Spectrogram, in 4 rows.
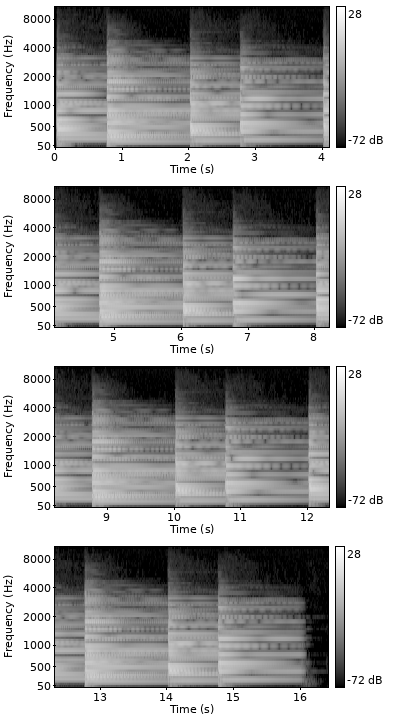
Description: EZkeys 2 House

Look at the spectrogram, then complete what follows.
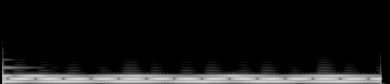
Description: Classic Organ C4

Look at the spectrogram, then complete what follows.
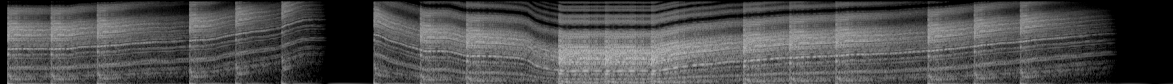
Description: CY RIDE 909

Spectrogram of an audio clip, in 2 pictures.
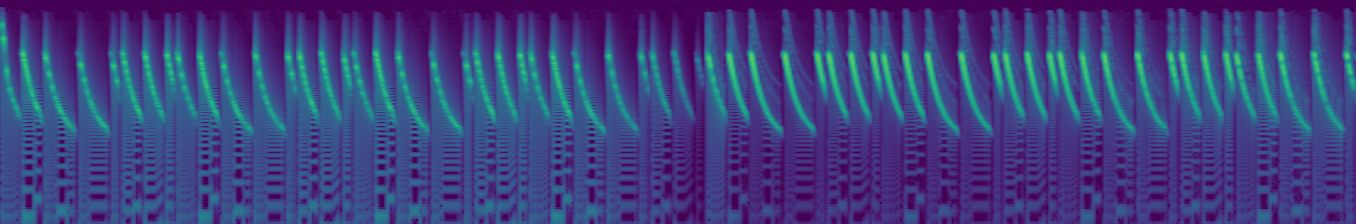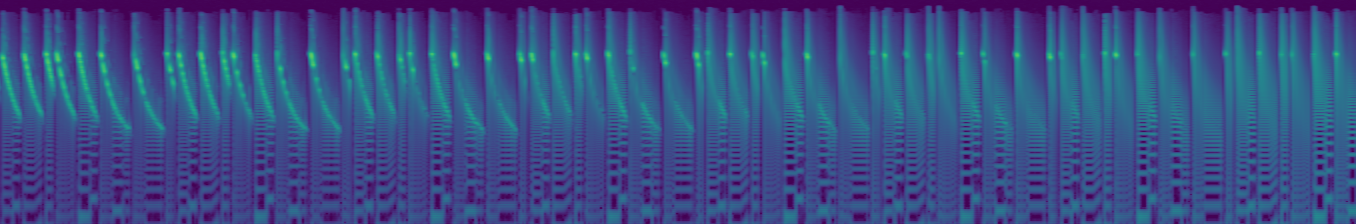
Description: Bassline normal clean dirty

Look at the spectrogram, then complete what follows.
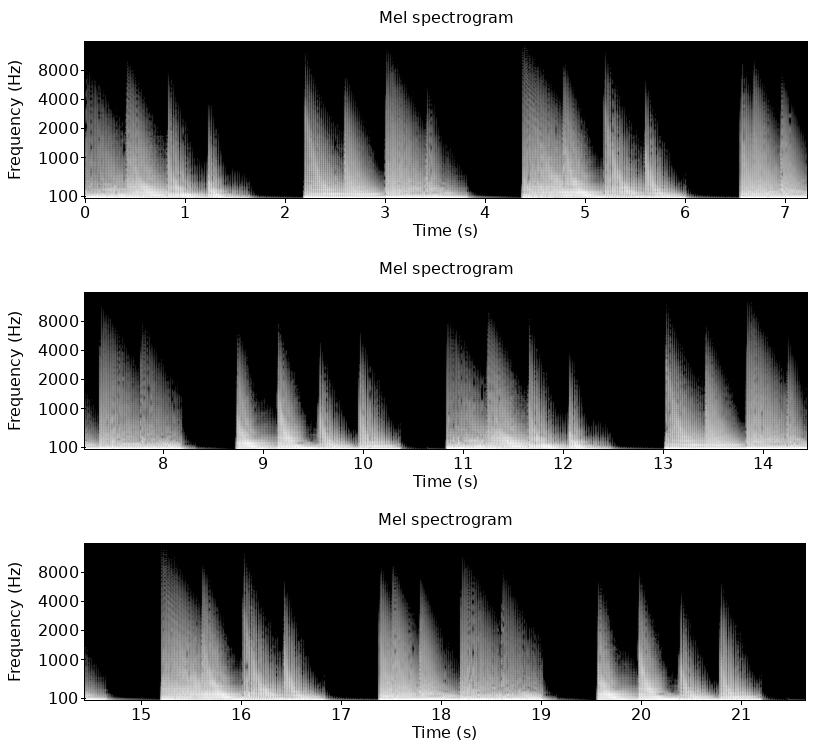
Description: Bass Classic

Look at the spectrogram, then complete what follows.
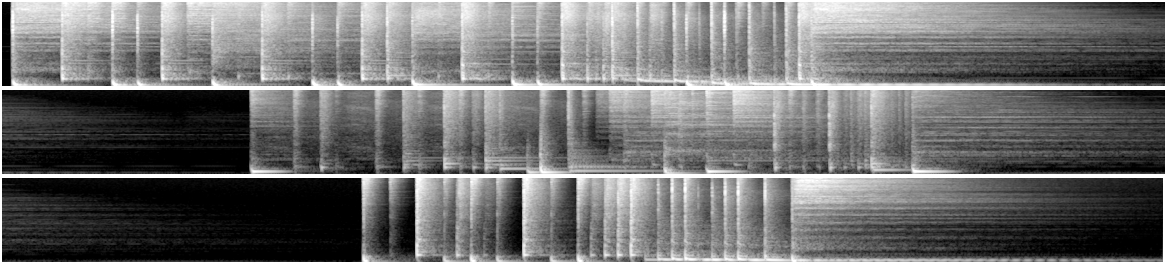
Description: Drums

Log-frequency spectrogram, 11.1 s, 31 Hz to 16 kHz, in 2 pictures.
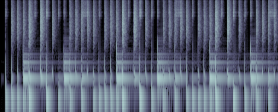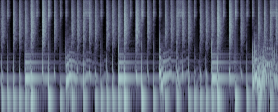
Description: Micromoog TR-606

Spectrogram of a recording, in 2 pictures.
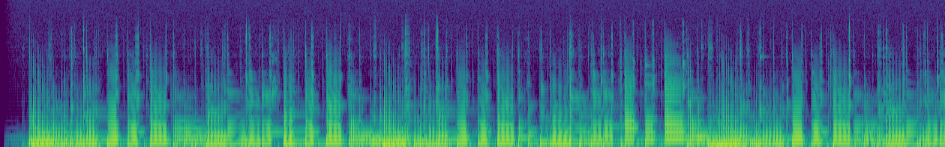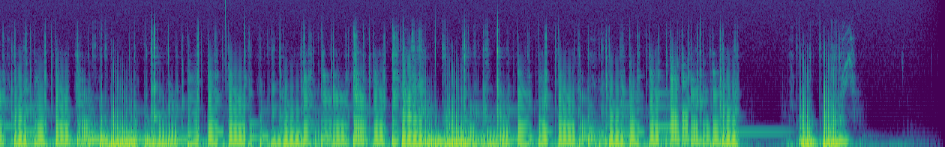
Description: Sansamp neutral Char left

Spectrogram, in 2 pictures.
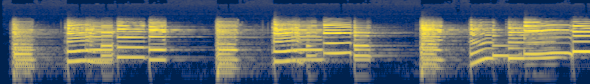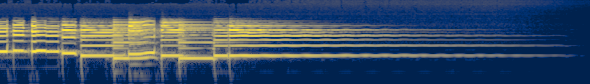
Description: Blues Rhythm Lead

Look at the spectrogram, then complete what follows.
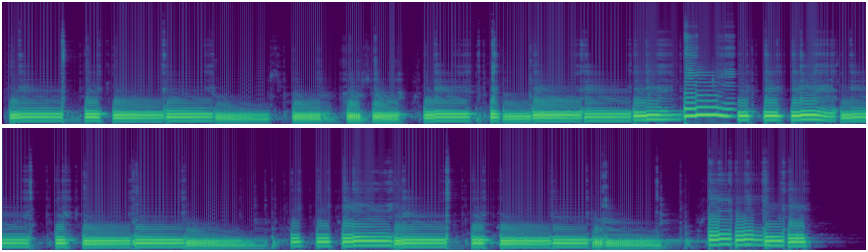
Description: Bass Twin Tube

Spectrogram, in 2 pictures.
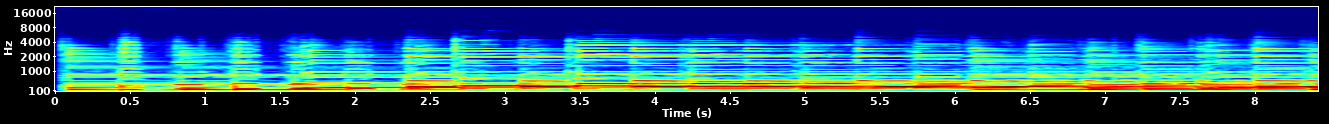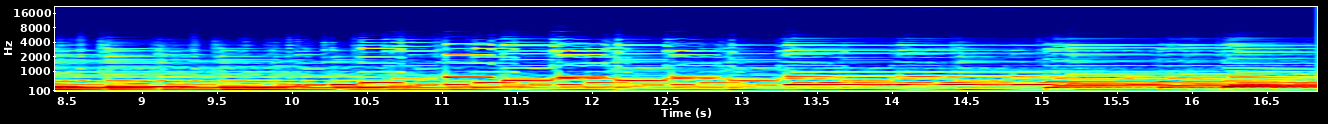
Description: Long Delay

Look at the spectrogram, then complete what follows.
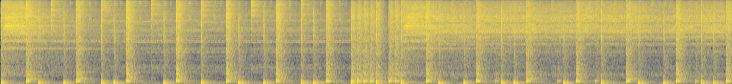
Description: Drums EQP Bypass Mode

